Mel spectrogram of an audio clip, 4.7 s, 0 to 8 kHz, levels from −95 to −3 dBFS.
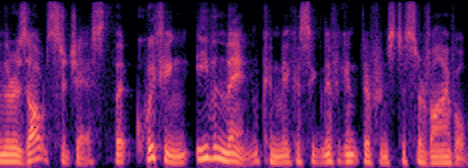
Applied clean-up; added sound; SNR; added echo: none; none; none; none.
